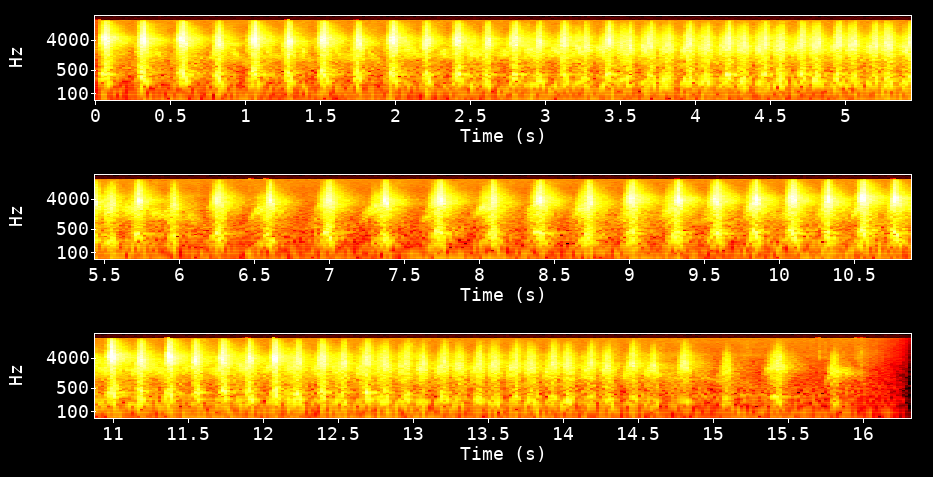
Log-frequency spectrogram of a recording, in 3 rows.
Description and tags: Whoosh Swish Helicopter 01
whoosh, swish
